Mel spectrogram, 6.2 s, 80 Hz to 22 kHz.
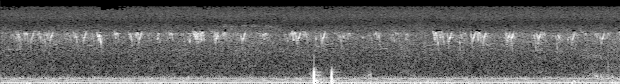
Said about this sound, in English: That's the tooper. Loud. And some type 2s I think are coming in. The bird that was tooping is now in song.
